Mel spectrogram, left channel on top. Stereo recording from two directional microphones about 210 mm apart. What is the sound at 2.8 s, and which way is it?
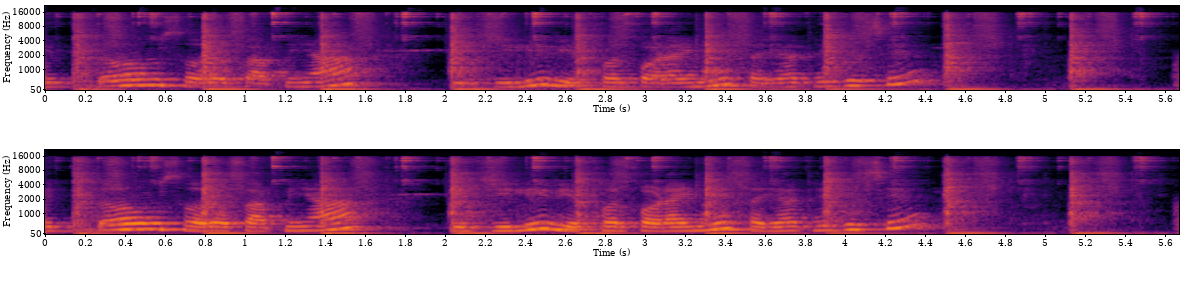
Speech, 35° right (ahead or behind).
